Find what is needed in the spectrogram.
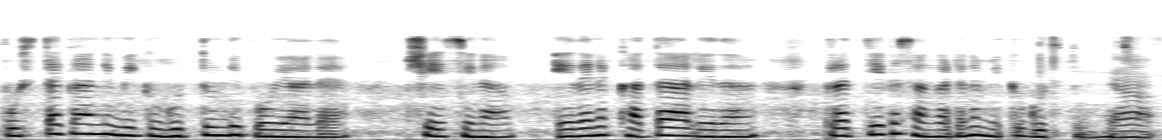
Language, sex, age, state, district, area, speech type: Telugu, female, 30-45, Telangana, Jagtial, urban, spontaneous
